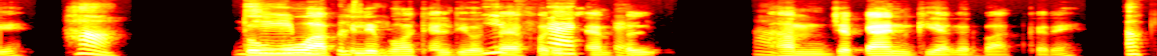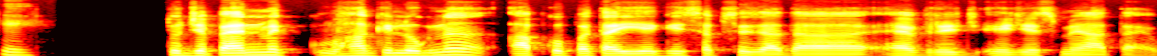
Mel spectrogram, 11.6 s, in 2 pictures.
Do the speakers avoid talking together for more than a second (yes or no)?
no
